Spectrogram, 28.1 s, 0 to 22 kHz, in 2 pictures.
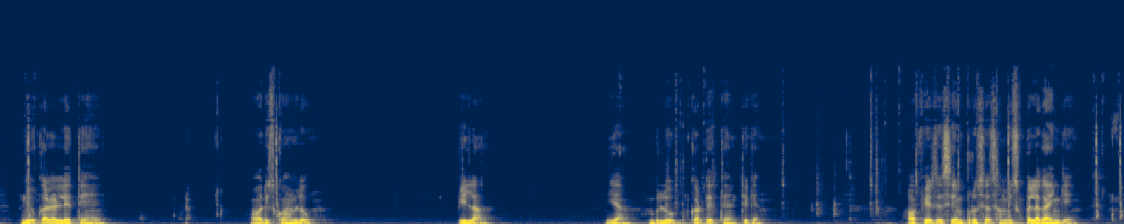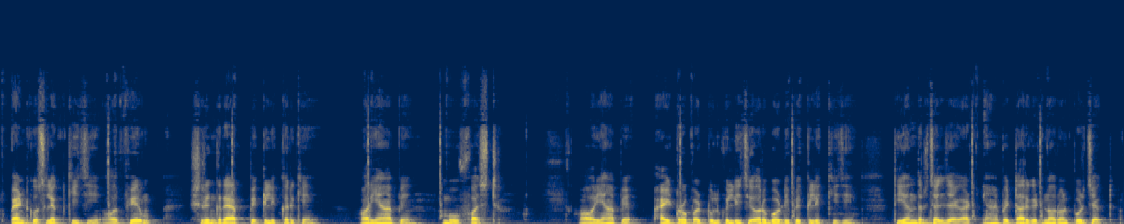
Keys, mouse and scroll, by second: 8.0-8.4 scroll down 2, 8.4-9.5 shift+middle drag, 9.5 scroll up 5, 10.7-11.0 scroll up 3, 11.0-11.7 shift+middle drag, 11.7-12.0 scroll down 2, 12.0 shift+middle click, 12.5 click, 13.6 click, 13.7 scroll up 2, 13.9 click, 15.3-17.4 drag, 17.4 scroll down 1, 18.5-20.0 drag, 20.0-20.5 scroll up 11, 22.4 click, 26.1-28.1 drag.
